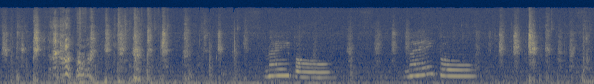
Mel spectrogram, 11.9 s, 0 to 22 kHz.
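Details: Mabel, a 14-week-old Border Terrier pup, worked up after eating too much sugar from toffee popcorn found under a bed. Two drawn-out harmonic whines rise then fall, about three seconds apart, amid panting, rustling and human speech.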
